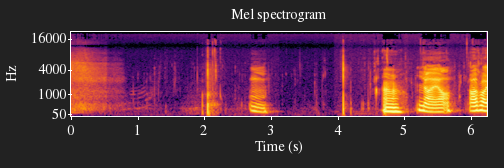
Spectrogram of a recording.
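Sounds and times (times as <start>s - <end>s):
breathy push of air: 0.0s - 0.8s
gum chewing: 1.0s - 6.0s
gum bubble pop: 1.9s - 2.3s
speech: 2.7s - 3.0s, 4.7s - 6.2s.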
